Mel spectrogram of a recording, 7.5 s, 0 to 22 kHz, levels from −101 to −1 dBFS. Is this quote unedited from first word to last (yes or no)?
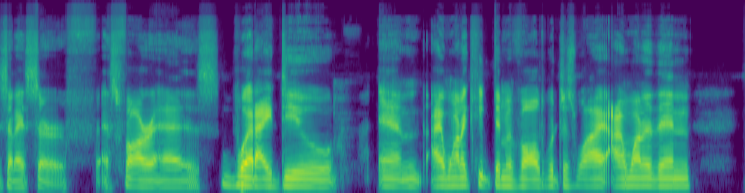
yes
